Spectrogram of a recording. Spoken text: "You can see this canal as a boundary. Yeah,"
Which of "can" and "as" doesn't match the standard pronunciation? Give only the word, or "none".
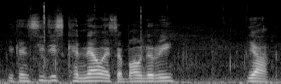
as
